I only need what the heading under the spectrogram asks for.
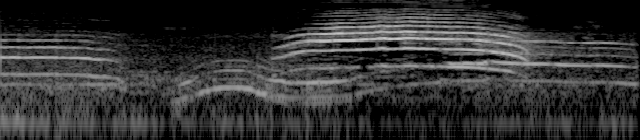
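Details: Cat meows in sequence: a level, soft meow, a short low rising-falling mew, then a loud, long strained meow swelling in the middle and tapering off.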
